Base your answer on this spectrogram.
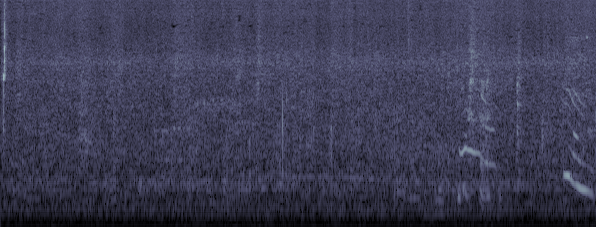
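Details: Baby monkey with its mother Luna: two brief, thin, whining cries near the end, each sliding steeply downward, faint against a steady hissing background.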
